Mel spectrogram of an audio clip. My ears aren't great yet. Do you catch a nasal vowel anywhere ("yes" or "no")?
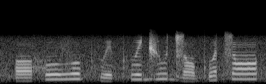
no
